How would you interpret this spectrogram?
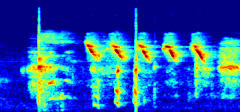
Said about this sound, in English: I will never find out why these birds are so angry.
